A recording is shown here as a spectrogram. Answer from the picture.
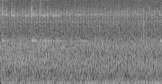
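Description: Steady low outdoor background rumble with a light hiss and no distinct events.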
